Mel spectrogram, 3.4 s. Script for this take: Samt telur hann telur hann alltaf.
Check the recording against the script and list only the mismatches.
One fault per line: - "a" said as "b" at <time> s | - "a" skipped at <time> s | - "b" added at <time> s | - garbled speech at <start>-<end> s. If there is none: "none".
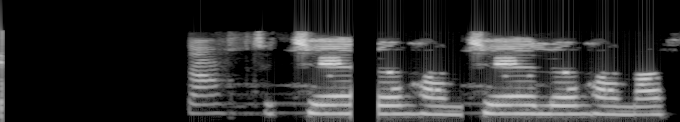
none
